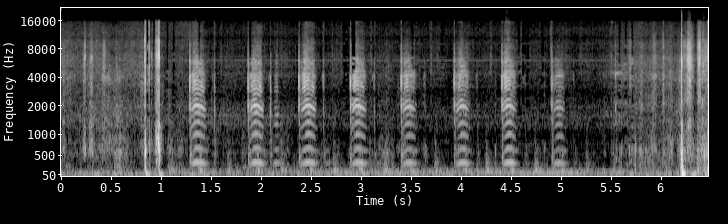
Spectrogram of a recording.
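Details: 1997 Jeep Cherokee Sport in cold winter weather: the steel steering column rubs the rubber firewall boot inside the cabin, giving rhythmic moaning squeaks about twice a second as the wheel is turned back and forth. Greasing the boot fixes it.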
